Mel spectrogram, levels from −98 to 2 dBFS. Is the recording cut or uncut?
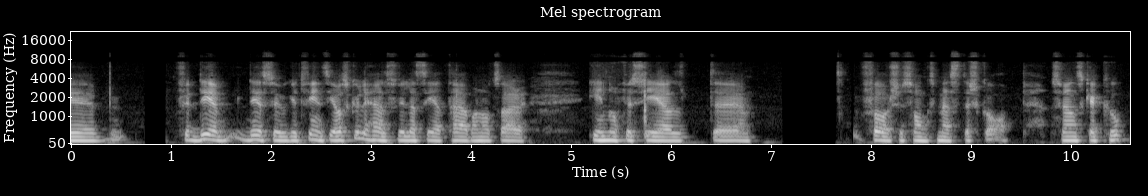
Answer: uncut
